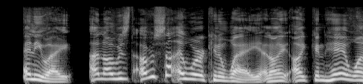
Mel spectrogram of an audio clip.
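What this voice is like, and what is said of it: Usual voice. Nothing is said of it.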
